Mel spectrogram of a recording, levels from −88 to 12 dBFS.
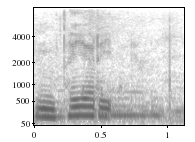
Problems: low volume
